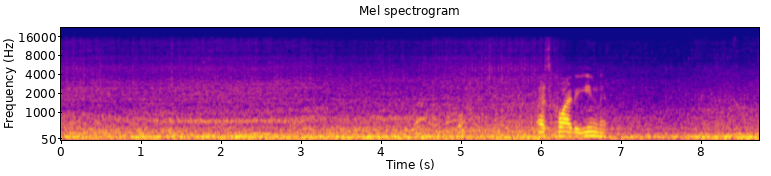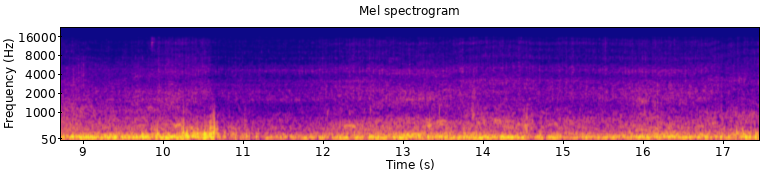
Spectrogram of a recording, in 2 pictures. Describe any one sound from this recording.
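A large old engine runs with a steady low chugging rumble close by.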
